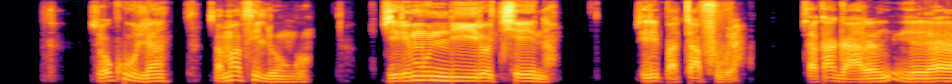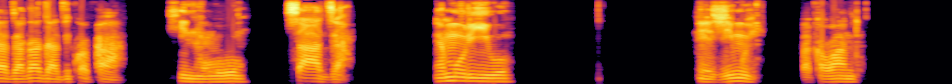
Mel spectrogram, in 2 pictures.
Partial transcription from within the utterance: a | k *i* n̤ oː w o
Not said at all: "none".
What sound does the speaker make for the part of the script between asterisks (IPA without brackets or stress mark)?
i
